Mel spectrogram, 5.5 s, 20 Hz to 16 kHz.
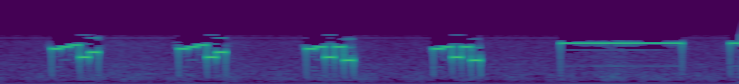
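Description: Five-tone selective call (ZVEI), heard as quick runs of five tones, tones of about 70 ms. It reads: 89036 89036 89391 89391
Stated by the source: ZVEI five-tone selective call received on SDR.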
